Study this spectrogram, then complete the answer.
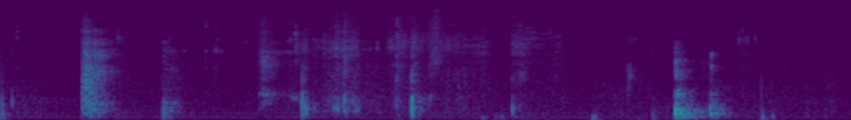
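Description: Small objects tap lightly on a tabletop.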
